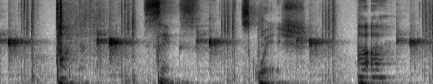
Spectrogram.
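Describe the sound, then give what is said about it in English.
A female inmate drums her fingers against metal cell bars in the Cook County Jail in a steady pattern: light taps with a louder ringing clang about every two seconds, the metal giving off a bright, resonant hum between hits. “An inmate drums her fingers against the bars.”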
